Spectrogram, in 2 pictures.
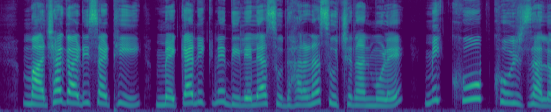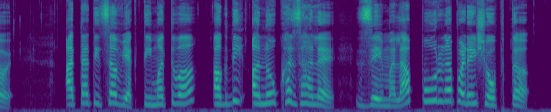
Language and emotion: Marathi, happy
